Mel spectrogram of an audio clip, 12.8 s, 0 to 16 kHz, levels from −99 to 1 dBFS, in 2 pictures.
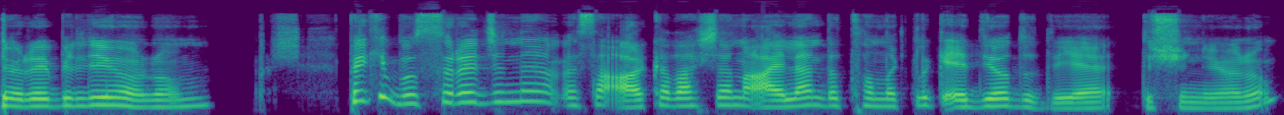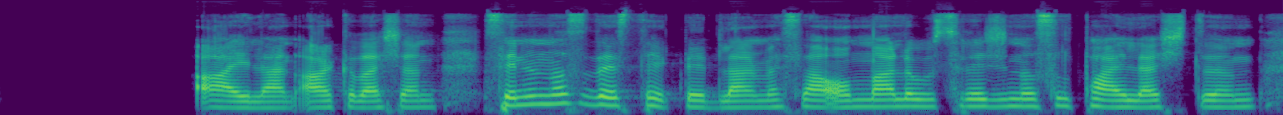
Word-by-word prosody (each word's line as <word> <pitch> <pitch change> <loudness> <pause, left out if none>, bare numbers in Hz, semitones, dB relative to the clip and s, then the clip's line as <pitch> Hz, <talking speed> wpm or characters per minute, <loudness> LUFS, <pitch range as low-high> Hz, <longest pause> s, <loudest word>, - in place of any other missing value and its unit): görebiliyorum. 200 -1 +1 0.7
Peki, 335 +7 +3
bu 260 - -1
sürecini 310 +3 -1
mesela 220 -1 -1
arkadaşlarına, 210 +3 +1
ailen 205 +5 +3
de 210 - -3
tanıklık 205 +1 -6
ediyordu 180 -2 +1
diye 145 +2 -1 0.2
düşünüyorum 150 +3 -2 1.1
Ailen, 160 -1 +2
arkadaşların 170 +1 0 0.2
seni 235 +2 +1
nasıl 260 -2 -1
desteklediler? 175 -6 0
Mesela 180 0 +1
onlarla 185 +2 +2
bu 190 - -4
süreci 195 +1 -2
nasıl 195 +1 +2
paylaştın? 175 -1 0
190 Hz, 110 wpm, -23 LUFS, 175-215 Hz, 1.1 s, Peki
